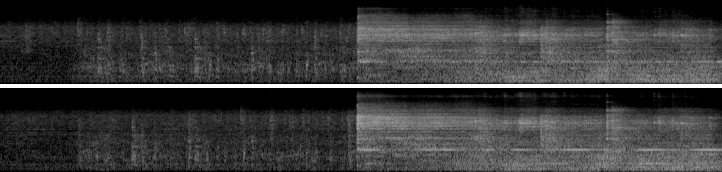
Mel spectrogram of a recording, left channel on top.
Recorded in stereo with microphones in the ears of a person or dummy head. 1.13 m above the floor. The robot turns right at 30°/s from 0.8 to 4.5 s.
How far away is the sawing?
About 0.9 m.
